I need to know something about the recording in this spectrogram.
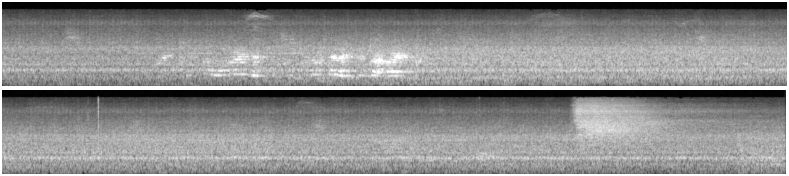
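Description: A diesel locomotive engine idles with a steady low hum.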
